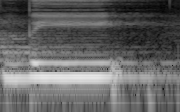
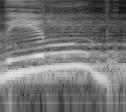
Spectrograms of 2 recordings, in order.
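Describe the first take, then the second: First: The vowel is held long, two beats. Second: The vowel is short, linked to the next sound. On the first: The reader stops on this word. "ketika berhenti ... dibacanya panjang dua harokat" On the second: The reader continues into the next word. "jika diteruskan dzil, dzi-nya dibaca pendek"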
